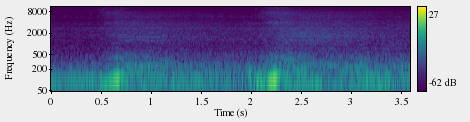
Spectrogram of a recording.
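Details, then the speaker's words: Dodge Magnum with a newly remanufactured 345ci Hemi V8 just after its first cold start, heard from the interior: a muffled low, even exhaust rumble with a couple of soft blips. Runs smooth and healthy. "Ooh. Get a little exhaust note in the interior."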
